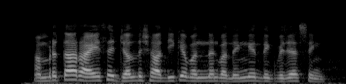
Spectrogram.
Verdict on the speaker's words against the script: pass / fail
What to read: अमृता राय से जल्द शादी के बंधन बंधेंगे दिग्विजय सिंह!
pass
